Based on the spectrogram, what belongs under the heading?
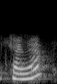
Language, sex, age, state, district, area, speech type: Marathi, female, 18-30, Maharashtra, Hingoli, urban, conversation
